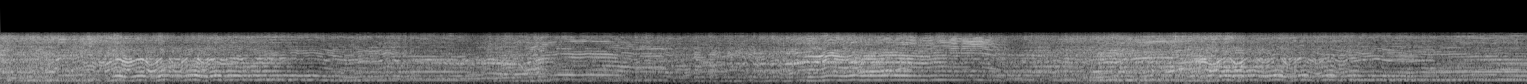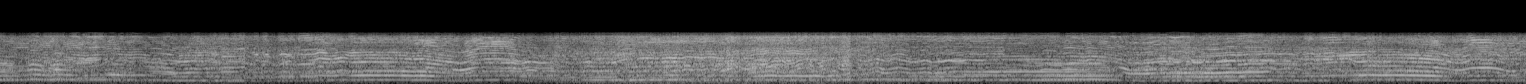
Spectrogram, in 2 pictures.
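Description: Two-stroke 125cc shifter cage kart engines racing on the track, their pitch climbing on the straights and dropping off into the corners every few seconds as they lap.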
